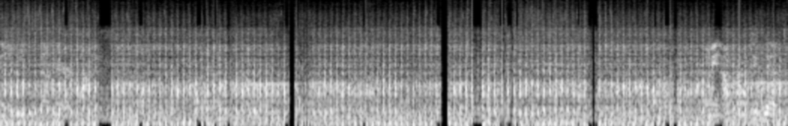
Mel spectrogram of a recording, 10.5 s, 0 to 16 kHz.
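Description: A helicopter flies in the Call of Duty Black Ops 4 Blackout game, its rotor chopping in a loud rapid steady pulse, with a few brief dropouts and no talk.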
